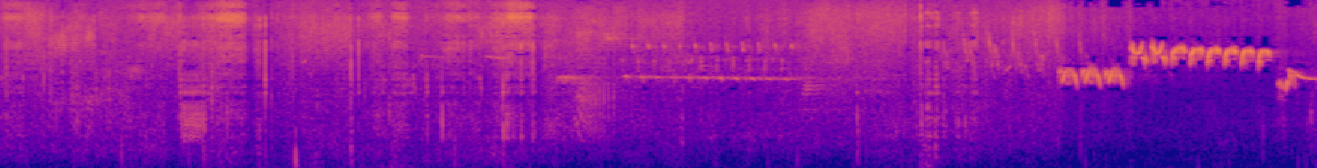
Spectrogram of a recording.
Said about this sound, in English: Lincoln Sparrow number one.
